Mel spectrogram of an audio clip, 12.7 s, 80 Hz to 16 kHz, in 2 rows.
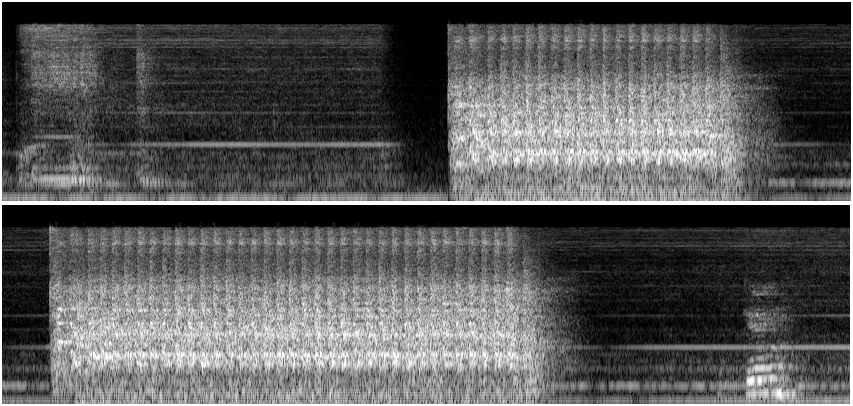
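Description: A Suzuki GSX-S1000 motorcycle being started, two long loud bursts of cranking or running engine separated by quieter idle-like hum and pauses.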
